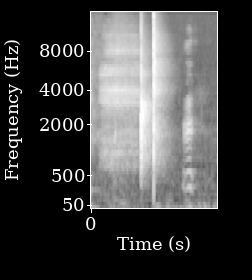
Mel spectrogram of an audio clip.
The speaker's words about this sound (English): Slow clap.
